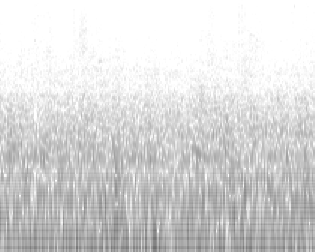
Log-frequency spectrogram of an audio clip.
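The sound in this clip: A local passenger train running, heard as a steady, dense low rumble with rattling noise that holds at an even level throughout, without clear breaks or separate events.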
